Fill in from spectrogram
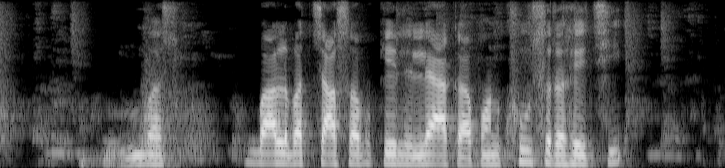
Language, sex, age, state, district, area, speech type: Maithili, female, 45-60, Bihar, Araria, rural, spontaneous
